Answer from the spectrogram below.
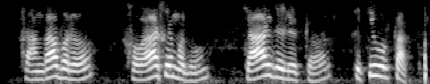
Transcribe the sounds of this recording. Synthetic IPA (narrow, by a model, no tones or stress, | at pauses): saŋɡabəɾə | soɭaɕeməd̪ʱuːn | t͡ɕaɾɡelet̪əɾ | kit̪iːuɾt̪at̪̚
